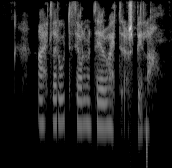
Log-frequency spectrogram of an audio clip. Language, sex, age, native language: Icelandic, female, 30-39, Icelandic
